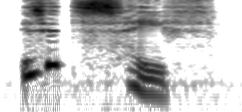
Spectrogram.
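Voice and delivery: hushed, drawn-out question; uneasy question. A narrator's reading. Arthur asks about the dead planet, hushed and uneasy. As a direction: ask it slowly, almost in a whisper.

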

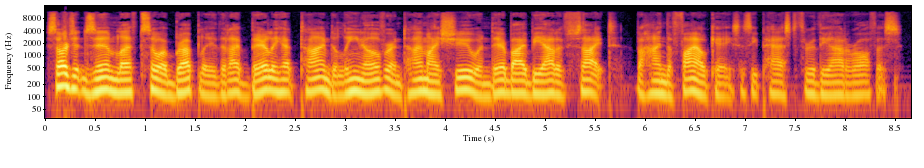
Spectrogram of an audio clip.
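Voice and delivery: ordinary delivery

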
